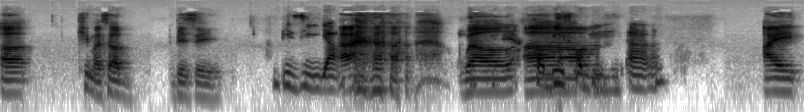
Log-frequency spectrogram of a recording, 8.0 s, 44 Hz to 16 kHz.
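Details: Adult man with aphasia after a hemorrhagic stroke 2 years ago; it was initially severe, with no speech in the first week, and he still struggles to complete sentences and gets stuck on basic words; improved with speech therapy; aphasia.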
